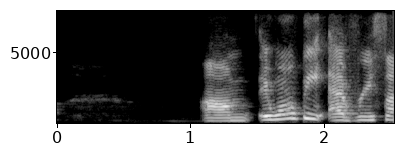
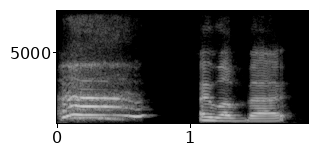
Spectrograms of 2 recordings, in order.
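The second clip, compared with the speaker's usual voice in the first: high, slow laughing I love that; 13 semitones higher, 3 dB quieter, much slower than usual. Real, not acted. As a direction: laugh through the words. Laughing at own Aries joke.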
